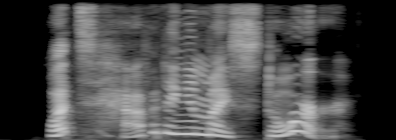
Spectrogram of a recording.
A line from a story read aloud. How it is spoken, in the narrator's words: He shrieked to his father and sister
